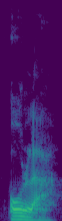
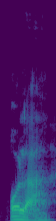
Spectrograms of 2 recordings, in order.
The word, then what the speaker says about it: hola: don't do it okay we don't pronounce it it's it's mute so it's hola hola hello hola hello and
